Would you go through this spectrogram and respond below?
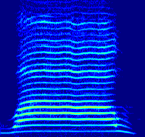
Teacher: वाव दोनों होठों की गुलाई से अदा होता है वाव और इसके शुरू और आखिर में होठ गोल करेंगे वाव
